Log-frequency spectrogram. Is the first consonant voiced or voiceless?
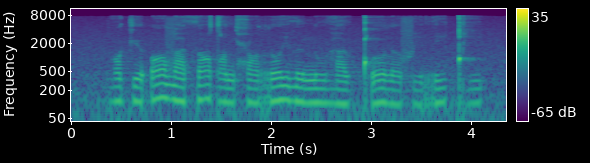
voiced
